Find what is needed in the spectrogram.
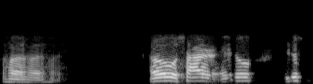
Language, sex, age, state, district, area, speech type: Assamese, male, 18-30, Assam, Biswanath, rural, conversation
